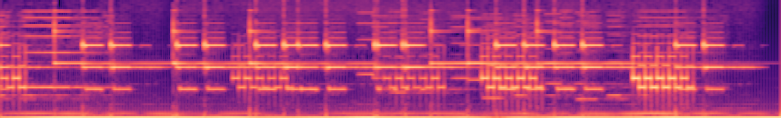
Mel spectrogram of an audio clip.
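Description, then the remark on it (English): A loud electronic phone ringtone plays a bright, repeating melodic pattern in short bursts for several seconds over a steady low hum, with no one speaking. “So he had constantly called me like from a blocked number, sent me text messages, sent me emails.”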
